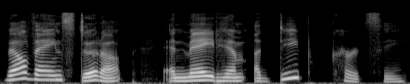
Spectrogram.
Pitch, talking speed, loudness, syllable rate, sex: 180 Hz, 130 wpm, -18 LUFS, 3.6 syllables/s, female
